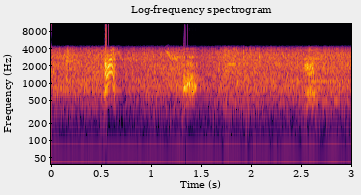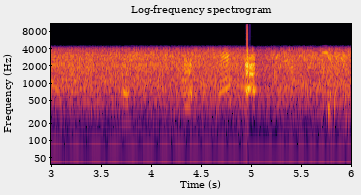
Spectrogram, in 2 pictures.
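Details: Dogs down at a creek, short sharp barks and yips scattered through the clip, roughly one every second, over a steady background hiss.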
